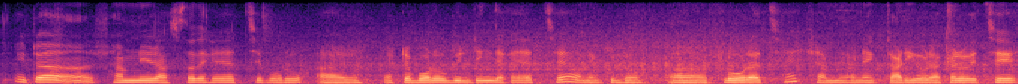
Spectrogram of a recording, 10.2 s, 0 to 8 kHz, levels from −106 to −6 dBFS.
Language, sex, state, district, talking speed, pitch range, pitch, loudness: Bengali, female, West Bengal, Paschim Medinipur, 130 wpm, 165-185 Hz, 170 Hz, -25 LUFS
